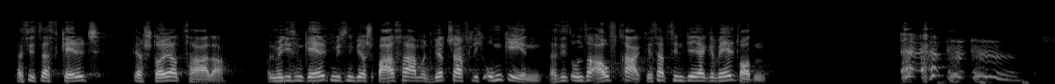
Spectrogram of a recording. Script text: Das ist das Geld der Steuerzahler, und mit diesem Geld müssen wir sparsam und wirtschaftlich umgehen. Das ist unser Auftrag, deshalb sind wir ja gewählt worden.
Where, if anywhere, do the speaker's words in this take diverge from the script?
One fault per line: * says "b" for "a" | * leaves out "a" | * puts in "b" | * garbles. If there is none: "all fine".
all fine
